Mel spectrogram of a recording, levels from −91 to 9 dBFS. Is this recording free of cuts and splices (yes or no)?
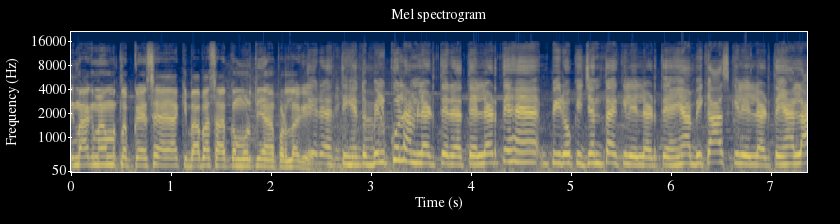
no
